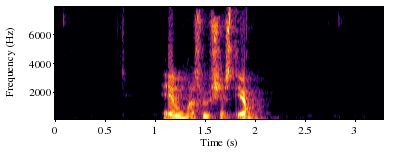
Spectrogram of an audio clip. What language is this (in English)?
Galician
